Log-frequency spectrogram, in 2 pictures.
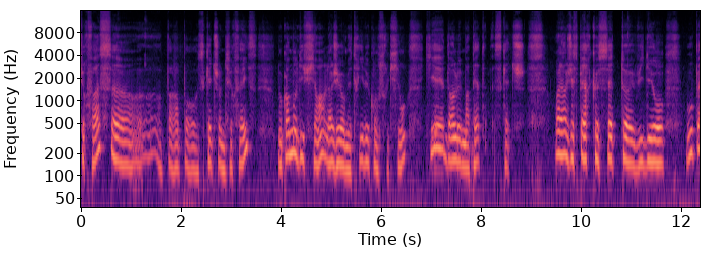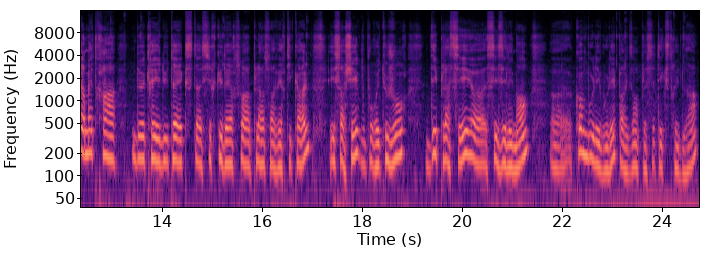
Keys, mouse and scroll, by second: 0.6-1.4 drag, 9.5-10.1 drag, 10.3-11.0 right drag, 11.2-13.0 drag, 13.1 right click, 13.8-15.3 drag, 16.0 click, 18.8 scroll down 2, 23.0 click, 24.1 right click.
